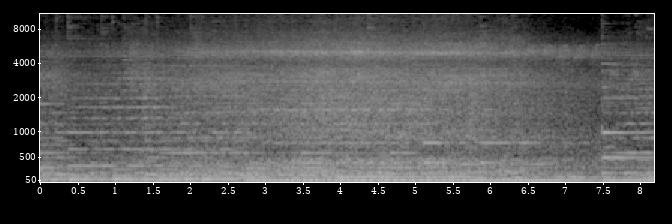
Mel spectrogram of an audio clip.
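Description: Soft acoustic guitar background music with steady notes, over an even hiss that fades out shortly before the end.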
